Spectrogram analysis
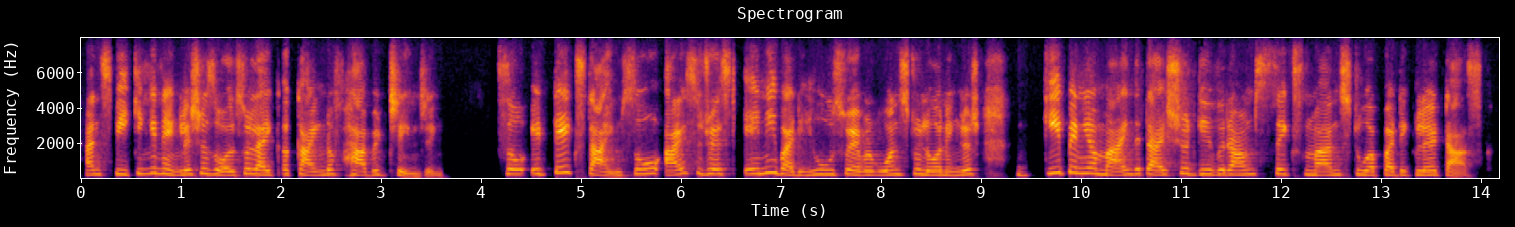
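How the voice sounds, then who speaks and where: A woman's voice: a little high, normal speed, no echo, lo-fi sound. A woman from India, a native Hindi speaker with an Indian accent, answering interview questions as an English tutor and laying out her points one by one. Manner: explains step by step, numbering points.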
